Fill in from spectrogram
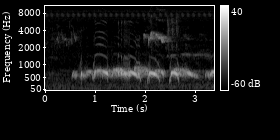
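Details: Lively spotted dove cooing on a bright morning begins after a short quiet. Hollow, low, bending notes run almost without pause, and a thin higher whistle from another bird sounds in the middle.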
